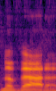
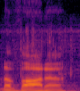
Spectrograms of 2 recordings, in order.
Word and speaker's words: Nevada: And I know with Nevada, it's Nevada, not Nevada.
